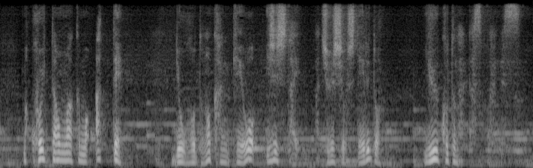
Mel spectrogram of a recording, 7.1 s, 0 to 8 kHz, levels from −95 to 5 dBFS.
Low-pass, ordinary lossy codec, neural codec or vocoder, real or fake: 7.2 kHz; none; codec, 16 kHz in and 24 kHz out, 1 kbps, XY-Tokenizer; fake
